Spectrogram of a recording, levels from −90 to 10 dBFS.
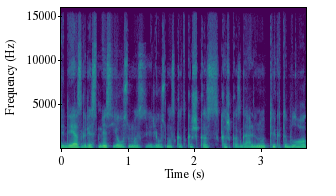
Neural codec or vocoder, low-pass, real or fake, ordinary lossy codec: vocoder, 44.1 kHz, 128 mel bands every 512 samples, BigVGAN v2; 14.4 kHz; fake; Opus, 24 kbps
